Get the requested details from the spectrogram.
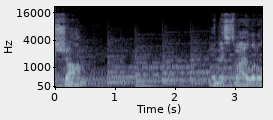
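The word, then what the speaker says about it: Seam: The name's Sham, pronounced Sham.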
